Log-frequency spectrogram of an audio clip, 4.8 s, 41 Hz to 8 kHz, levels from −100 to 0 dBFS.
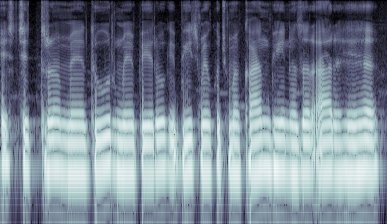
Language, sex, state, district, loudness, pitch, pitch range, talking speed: Hindi, male, Assam, Kamrup Metropolitan, -12 LUFS, 140 Hz, 140-150 Hz, 185 wpm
